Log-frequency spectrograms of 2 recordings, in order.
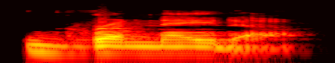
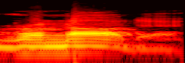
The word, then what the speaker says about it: Granada: is going to be Grenada, or Granada, however you prefer to pronounce it.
